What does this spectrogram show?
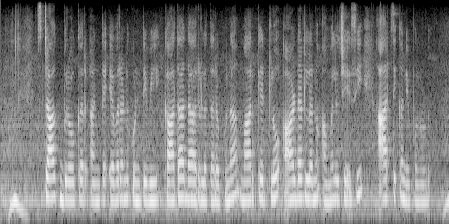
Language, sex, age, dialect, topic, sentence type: Telugu, female, 18-24, Southern, banking, statement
